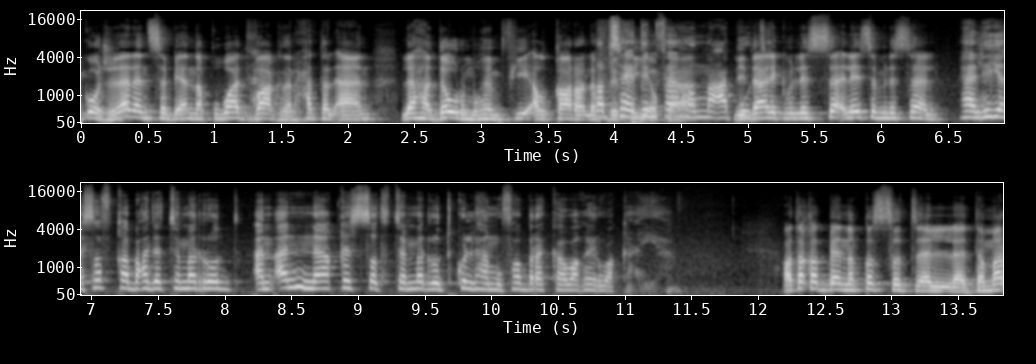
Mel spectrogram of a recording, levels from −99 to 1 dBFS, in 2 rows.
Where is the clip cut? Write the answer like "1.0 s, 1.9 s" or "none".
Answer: 4.3 s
